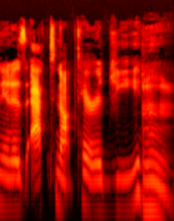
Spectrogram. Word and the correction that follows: Actinopterygii: But I actually looked at a phonetic outline of it. Actinopterygii.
